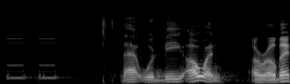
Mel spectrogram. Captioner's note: buzzer beeps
